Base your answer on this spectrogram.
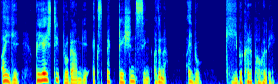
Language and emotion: Manipuri, fearful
